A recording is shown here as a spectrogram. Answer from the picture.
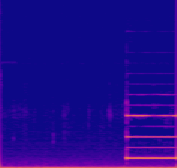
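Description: A steady low electrical hum. Near the end a single electronic beep starts, one clear high tone held for about a second: a time-check beep.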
